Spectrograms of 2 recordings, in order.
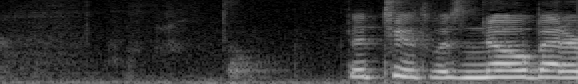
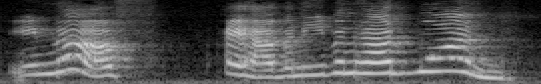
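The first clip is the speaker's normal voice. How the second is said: loud tooth; 7 semitones higher, 5 dB louder than usual. Acted. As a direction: blurt it across the classroom. Tooth protests.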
